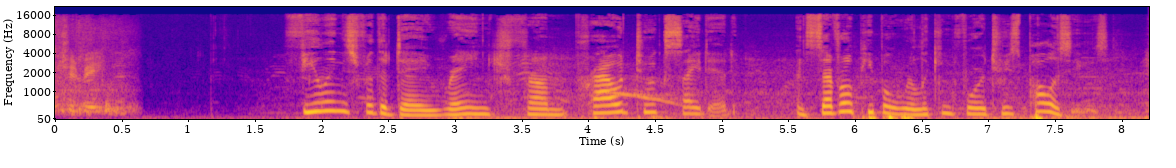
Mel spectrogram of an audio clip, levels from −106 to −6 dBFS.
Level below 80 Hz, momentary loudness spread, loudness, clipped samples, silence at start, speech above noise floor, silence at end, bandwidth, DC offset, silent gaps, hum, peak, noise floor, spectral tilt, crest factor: -36 dBFS; 14 LU; -26 LUFS; under 0.1%; 0 s; 33 dB; 0 s; 17 kHz; under 0.1%; none; none; -6 dBFS; -58 dBFS; -5 dB/octave; 20 dB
